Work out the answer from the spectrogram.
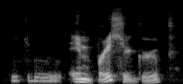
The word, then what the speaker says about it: Embracer: sure uh next up embracer group am i pronouncing that right yeah okay embracer group has acquired 13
